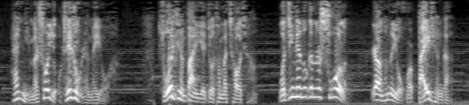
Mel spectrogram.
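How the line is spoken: Furious. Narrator (Chinese): 我怒冲冲的说

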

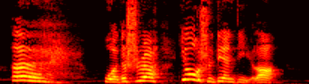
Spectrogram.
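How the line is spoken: Laughing sigh. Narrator (Chinese): 宝玉笑着叹着

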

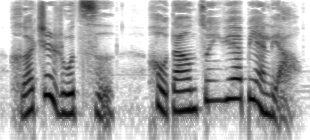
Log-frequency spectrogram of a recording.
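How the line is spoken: Laughing, interrupting. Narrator (Chinese): 朱少年不待说完，便都笑说道

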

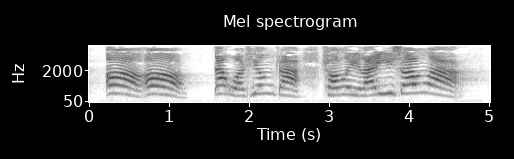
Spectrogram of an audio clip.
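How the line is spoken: Crow shouting noisily. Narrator (Chinese): 这只多嘴的乌鸦就在大森林里大叫大嚷起来

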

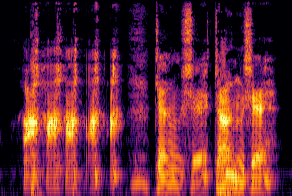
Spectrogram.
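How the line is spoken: Old demon's hearty laugh. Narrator (Chinese): 老魔大笑道

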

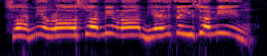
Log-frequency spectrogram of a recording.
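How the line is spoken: Loud hawking cry. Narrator (Chinese): 一个长须瞎子朝过往人群大声吆喝

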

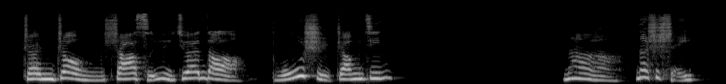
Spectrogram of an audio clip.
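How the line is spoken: Sighing. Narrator (Chinese): 刘龙叹了口气说

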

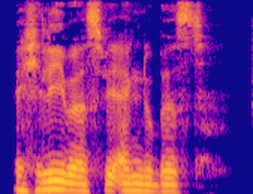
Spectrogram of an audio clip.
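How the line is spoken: Moaning into ear. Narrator (German): stöhnte er in ihr Ohr

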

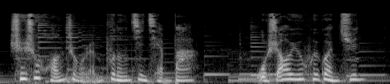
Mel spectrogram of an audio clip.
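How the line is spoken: Panting, choked with tears. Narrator (Chinese): 他大口喘气，含着激动的眼泪，哽咽着对镜头说

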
